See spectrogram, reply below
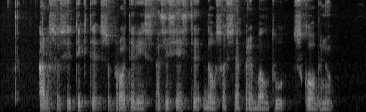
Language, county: Lithuanian, Panevėžys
